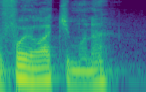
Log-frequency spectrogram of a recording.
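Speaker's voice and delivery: lukewarm, unconvinced, flat, unenthusiastic delivery. Showing nonverbal communication, positive words with a contradicting tone: unenthusiastic tone. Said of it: "você ouviu o meu tom de voz, você sabe, olha, essa semana foi tudo, menos boa".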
